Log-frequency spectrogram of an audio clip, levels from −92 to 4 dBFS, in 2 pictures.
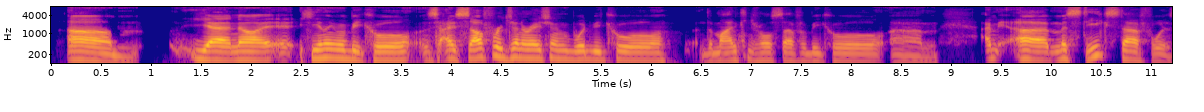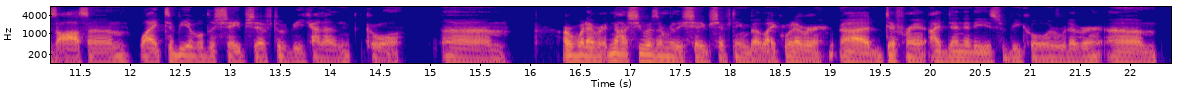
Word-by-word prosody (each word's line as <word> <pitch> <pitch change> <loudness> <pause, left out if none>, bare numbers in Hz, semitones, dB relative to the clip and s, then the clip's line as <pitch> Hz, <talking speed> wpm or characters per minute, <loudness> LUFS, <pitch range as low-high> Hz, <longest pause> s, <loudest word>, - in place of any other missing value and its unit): Um, 110 - +5 0.5
yeah, 130 -3 +7
no, 125 0 +6
e 120 -2 -2
healing 145 +2 +2
would 140 -1 +1
be 130 -2 -1
cool, 120 +2 +1
s 120 - -1
I 140 +1 +2
self 150 +4 +6
regeneration 145 -4 +1
would 130 +1 -1
be 125 -1 -2
cool, 120 -3 -2 0.3
the 110 - -11
mind 115 +2 -2
control 115 -2 -6
stuff 110 -1 -5
would 110 -1 -12
be 110 - -8
cool, 105 0 -6
um, 90 -4 -13 0.5
I - - -1
mean, - - -11
uh, 130 -3 +7
mystique 145 +7 -1
stuff 125 -5 +1
was 100 -7 -10
awesome, 80 +3 -9
like - - -8
to - - -11
be 95 0 -13
able 85 -2 -14
to 85 +1 -17
shape 80 0 -13
shift - - -13
would 80 -5 -17
be 80 -1 -18
kinda 70 -1 -12 0.3
cool, - - -15 0.4
um, 75 -4 -13 0.6
or - - -3
whatever 90 -1 -8
not 100 -1 -9
she 105 - -9
wasn't 90 -4 -10
really 75 -3 -13
shape 75 0 -12
shifting, 75 -2 -15
but - - -10
like - - -11
whatever, - - -10 0.2
uh, 70 - -4
different 85 -5 -11
identities 80 -2 -12
would 75 -1 -21
be 75 - -16
cool 75 -2 -15
or 75 +1 -15
whatever, 80 +2 -14
um. 80 0 -11
105 Hz, 165 wpm, -21 LUFS, 80-125 Hz, 0.6 s, yeah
